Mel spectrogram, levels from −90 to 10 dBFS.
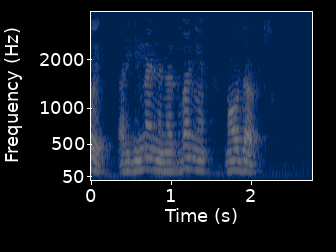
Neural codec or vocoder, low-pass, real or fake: none; 3.6 kHz; real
